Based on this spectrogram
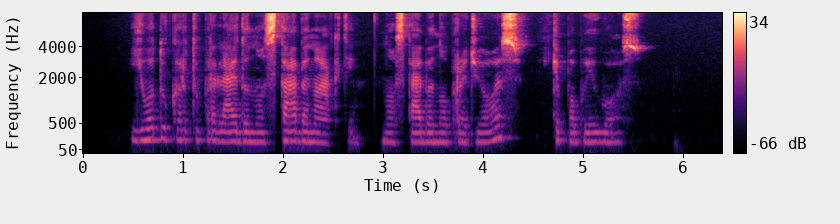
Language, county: Lithuanian, Alytus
